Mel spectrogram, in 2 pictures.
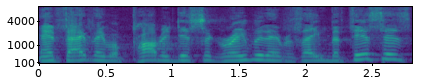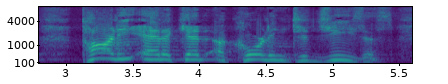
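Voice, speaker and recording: Speaking loudly at a fairly quick pace, a man uses a high voice with ordinary pitch variation. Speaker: pastor. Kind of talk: sermon. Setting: church. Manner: animated.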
